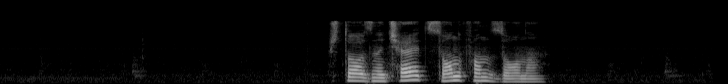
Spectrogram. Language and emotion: Russian, neutral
